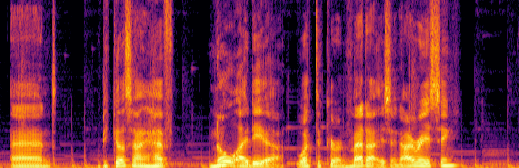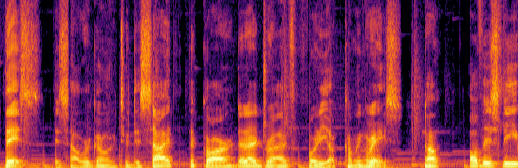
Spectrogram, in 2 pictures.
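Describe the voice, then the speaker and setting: Hoarse man narrating sim racing. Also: fairly high pitch. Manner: analytic, self-deprecating. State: hoarse, losing his voice. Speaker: sim racing video host. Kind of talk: commentary over gameplay footage. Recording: voice-over with music underneath. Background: background music.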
